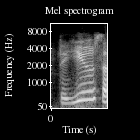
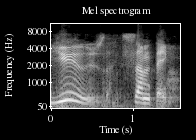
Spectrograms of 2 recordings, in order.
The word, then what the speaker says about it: use: cái từ use đó nếu nó là verb thì chúng ta sẽ đọc là to use something thì các bạn thấy cái chữ use nó sẽ kéo dài hơn và cái ending sound của nó là z chứ không phải là s nghe hai cách nha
